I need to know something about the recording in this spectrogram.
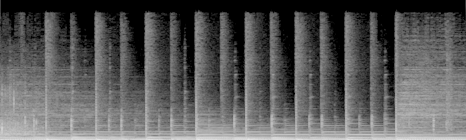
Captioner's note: cheers and applause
